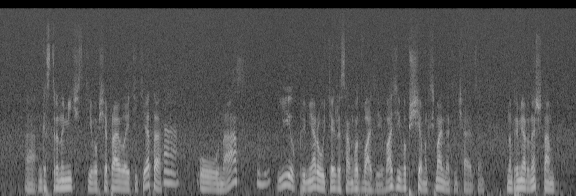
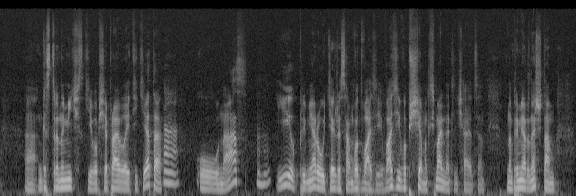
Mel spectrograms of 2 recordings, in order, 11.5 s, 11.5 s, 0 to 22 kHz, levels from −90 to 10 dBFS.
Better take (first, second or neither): second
